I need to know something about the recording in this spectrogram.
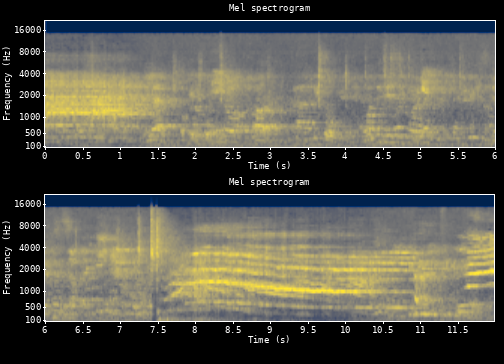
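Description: Men shout long, loud cries in a large echoing hall.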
